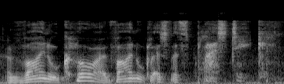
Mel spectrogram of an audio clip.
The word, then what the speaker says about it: vinyl chloride: Vinyl chloride. – Vinyl chloride.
